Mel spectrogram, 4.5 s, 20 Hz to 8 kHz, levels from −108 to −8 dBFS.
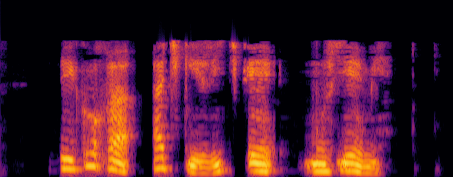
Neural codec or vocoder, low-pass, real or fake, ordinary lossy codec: none; 7.2 kHz; real; AAC, 16 kbps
